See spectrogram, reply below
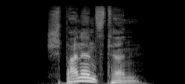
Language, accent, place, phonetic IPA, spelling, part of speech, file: German, Germany, Berlin, [ˈʃpanənt͡stn̩], spannendsten, adjective, De-spannendsten.ogg
- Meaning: 1. superlative degree of spannend 2. inflection of spannend: strong genitive masculine/neuter singular superlative degree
